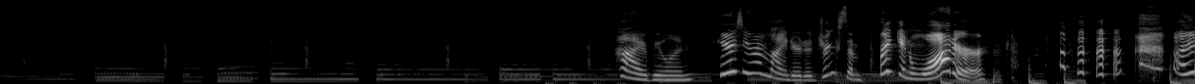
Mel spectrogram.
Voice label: Positive Message, asmr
